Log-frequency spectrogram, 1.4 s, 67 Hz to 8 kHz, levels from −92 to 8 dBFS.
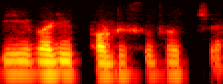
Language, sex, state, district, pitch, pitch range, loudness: Bengali, male, West Bengal, Kolkata, 120 Hz, 115-125 Hz, -26 LUFS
